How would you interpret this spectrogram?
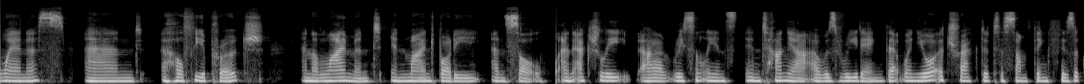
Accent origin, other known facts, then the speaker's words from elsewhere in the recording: Australia; We're both Australian, actually, Jackie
